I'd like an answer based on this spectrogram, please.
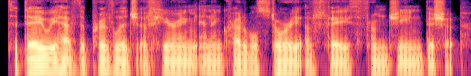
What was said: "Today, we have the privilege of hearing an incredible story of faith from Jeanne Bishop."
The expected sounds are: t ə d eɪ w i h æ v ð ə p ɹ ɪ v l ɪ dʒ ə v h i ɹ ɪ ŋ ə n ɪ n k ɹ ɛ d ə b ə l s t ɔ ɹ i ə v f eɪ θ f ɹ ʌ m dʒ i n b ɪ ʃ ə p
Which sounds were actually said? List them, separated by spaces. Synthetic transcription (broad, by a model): t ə d eɪ w i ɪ v ð ə p ɹ ɪ v l ɪ dʒ ə v h i ɹ ɪ ŋ ə n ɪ n k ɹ ɛ d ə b l s t ɔ ɹ i ə v f eɪ θ f ɹ ʌ m dʒ i n b ɪ ʃ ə p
